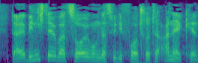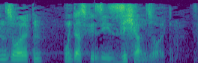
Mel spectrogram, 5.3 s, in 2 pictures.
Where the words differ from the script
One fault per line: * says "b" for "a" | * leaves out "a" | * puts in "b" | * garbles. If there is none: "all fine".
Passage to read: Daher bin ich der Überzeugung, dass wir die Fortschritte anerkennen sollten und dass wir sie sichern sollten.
all fine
